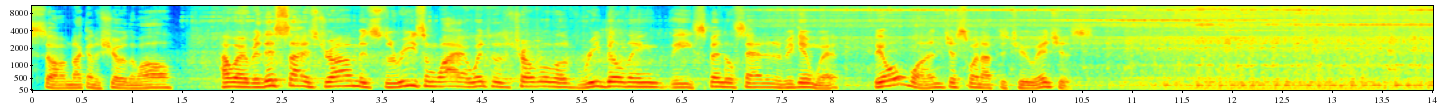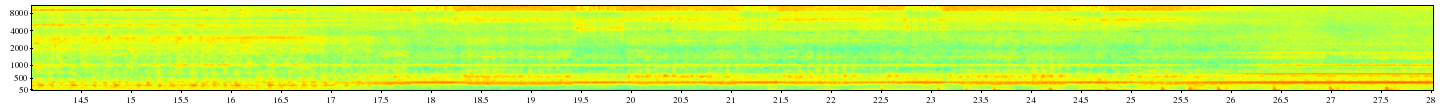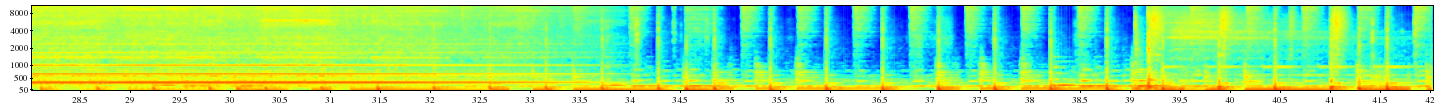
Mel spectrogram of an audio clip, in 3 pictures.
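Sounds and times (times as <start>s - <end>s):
machine humming: 1.4s - 34.5s
band saw cutting plywood: 1.5s - 34.8s
disc sander sanding wood: 1.6s - 34.8s.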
